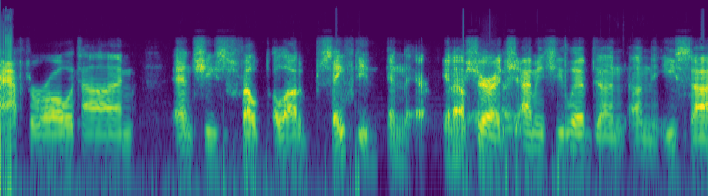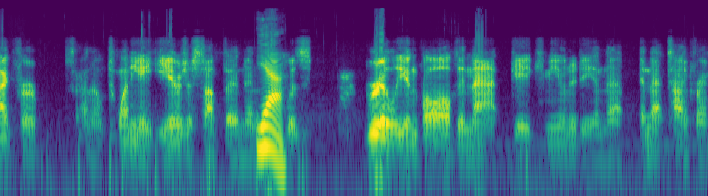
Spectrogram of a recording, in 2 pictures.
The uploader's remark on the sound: he calls in to talk all about it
